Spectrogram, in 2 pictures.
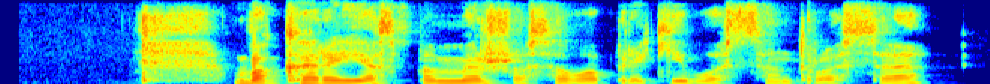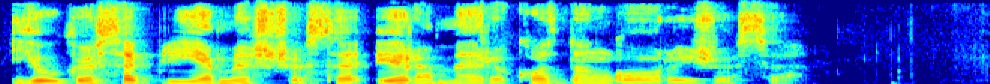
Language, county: Lithuanian, Klaipėda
